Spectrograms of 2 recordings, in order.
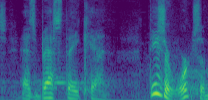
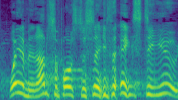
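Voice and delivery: high and loud, laughing through the words; laughing quote; 7 semitones higher, 7 dB louder than usual. Retold or imitated. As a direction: play your own surprise, chuckling mid-line. Imitates his own thought, laughing.

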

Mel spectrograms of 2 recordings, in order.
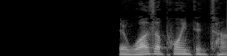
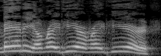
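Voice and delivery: high, loud reassuring call; urgent calling out; 13 semitones higher, 7 dB louder than usual. Retold or imitated. Dad to crying daughter from hiding, urgent call. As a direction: call out urgently to a panicking child.

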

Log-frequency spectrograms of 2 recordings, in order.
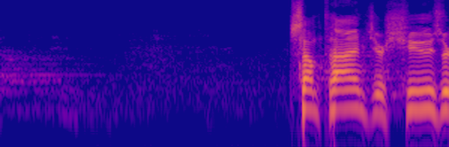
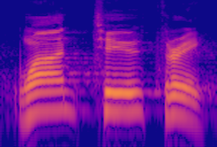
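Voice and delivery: usual speaking voice

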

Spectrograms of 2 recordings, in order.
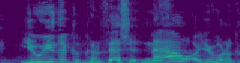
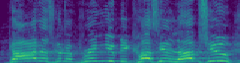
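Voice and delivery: high, loud, driving preacher build; preaching at full force; 6 semitones higher, 8 dB louder than usual. Real, not acted. Preacher pressing the crowd toward surrender, full force. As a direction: rise and hammer it home.

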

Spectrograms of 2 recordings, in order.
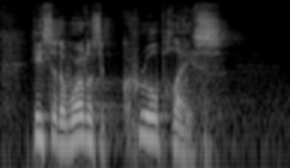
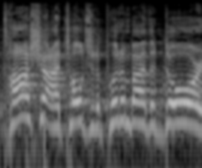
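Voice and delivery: louder mock scold at a child; scolding parent; 9 semitones higher, 8 dB louder than usual. Mother scolding Tasha about her shoes by the door, loud. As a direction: bark it like a fed-up mom.

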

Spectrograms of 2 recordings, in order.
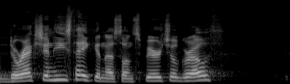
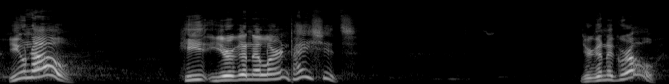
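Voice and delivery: high and loud, slower; loud preaching; 5 semitones higher, 8 dB louder than usual. Real, not acted. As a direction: proclaim it to the room. Preaching at full force.

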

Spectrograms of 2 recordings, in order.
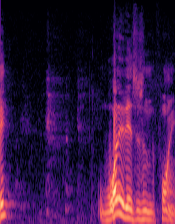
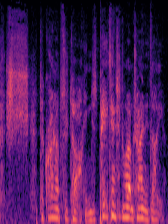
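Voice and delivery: soft, fast grown-up brush-off; Moses hushing; 2 semitones higher, 6 dB quieter, faster than usual. Retold or imitated. Moses hushing the skeptic, soft and quick. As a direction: shush a kid who interrupts. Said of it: "Moses would say".

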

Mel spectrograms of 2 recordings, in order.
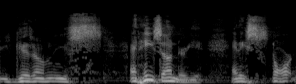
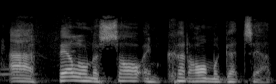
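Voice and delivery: ordinary talk, nothing marked

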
